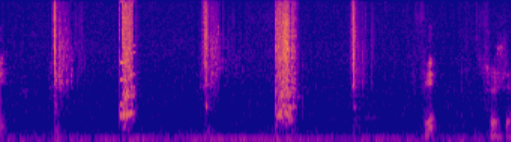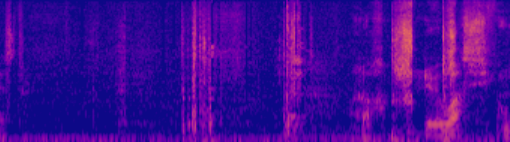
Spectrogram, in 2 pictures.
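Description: A metal trowel taps and scrapes against mortar.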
